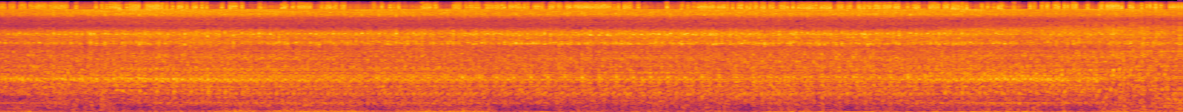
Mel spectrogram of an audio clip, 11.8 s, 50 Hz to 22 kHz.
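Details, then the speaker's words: 1999 Freightliner FL50 rescue pumper truck, Cummins diesel, 192,981 km: steady idle with even light mechanical clatter over low rumble; typical healthy Cummins rattle, nothing abnormal. "I'm talking over what many of you probably know as a Cummins. You can hear it rattling in the background, but I'll show you what it is."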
